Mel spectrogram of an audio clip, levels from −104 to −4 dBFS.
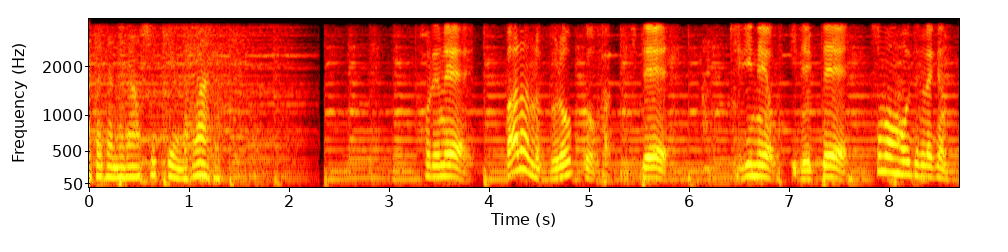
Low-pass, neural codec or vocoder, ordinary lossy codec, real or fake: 3.6 kHz; codec, 16 kHz in and 24 kHz out, 1 kbps, XY-Tokenizer; none; fake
